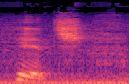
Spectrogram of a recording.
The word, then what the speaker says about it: hitch: It's not hits, it's hitch.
